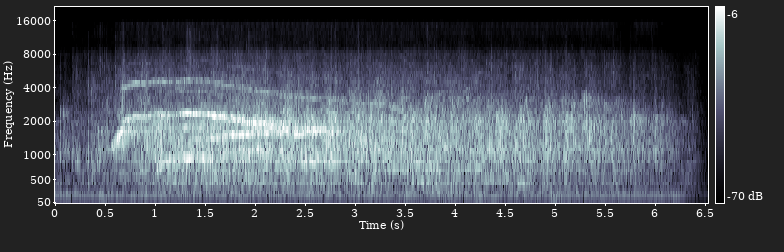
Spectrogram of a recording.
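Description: Audience applauding, starting about half a second in and fading out near the end, with a long high-pitched whoop that rises and then slowly falls.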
